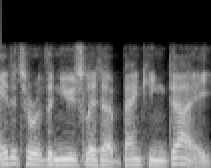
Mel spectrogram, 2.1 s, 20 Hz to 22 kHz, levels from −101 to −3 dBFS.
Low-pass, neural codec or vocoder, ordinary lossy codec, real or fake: 7.2 kHz; none; Opus, 32 kbps; real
